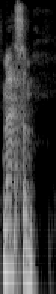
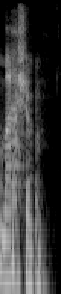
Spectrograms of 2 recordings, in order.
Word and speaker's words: Masham: It's Massam. Not Masham.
